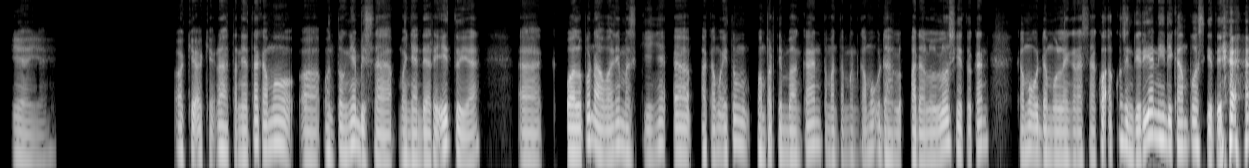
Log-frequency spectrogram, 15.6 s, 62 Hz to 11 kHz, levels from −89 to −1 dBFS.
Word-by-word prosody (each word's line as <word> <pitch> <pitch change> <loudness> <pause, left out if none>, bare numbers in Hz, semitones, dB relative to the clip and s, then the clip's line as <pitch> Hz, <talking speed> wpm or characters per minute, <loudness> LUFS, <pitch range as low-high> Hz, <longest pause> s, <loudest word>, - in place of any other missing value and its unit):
Iya, 95 -3 -5
ya. 85 +3 -14 1.5
Oke - - -3
oke. - - -12
Nah, 115 - +4
ternyata 105 +5 -1
kamu, 130 +1 +1
eee, 95 -1 0
untungnya 110 +4 0
bisa 90 -6 0
menyadari 95 +2 +1
itu, 105 -9 +1
ya. 90 +8 -1 0.5
Eee, 95 0 0 0.3
walaupun 110 +6 +5
awalnya 105 +4 +2
meskinya, 105 +2 -4
eee, 110 -2 +2 0.3
kamu 105 +1 -2
itu 125 - -4 0.3
mempertimbangkan 105 +3 -1
teman-teman 100 -2 -8
kamu. 100 +4 -4
Udah 95 -3 -2
le-pada 95 -1 -1
lulus, 100 +9 +1
gitu, 110 -3 -1
kan. 130 +2 -1 0.4
Kamu 110 +3 +1
udah 100 - -1
mulai 95 -1 +1
ngerasa, 95 +1 -3
“Kok 115 - +2
aku 115 - -6
sendirian, 125 - +5
nih, 150 - +4
di 130 - +3
kampus,” 130 0 +1
gitu, - - +3
ya. - - +8
105 Hz, 155 wpm, -24 LUFS, 95-120 Hz, 1.5 s, ya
